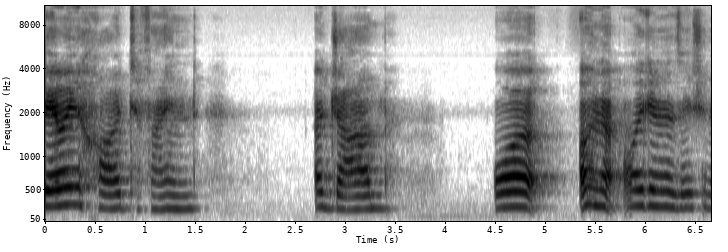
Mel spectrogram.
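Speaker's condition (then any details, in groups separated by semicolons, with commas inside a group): Cerebral palsy, left hemiplegia; left hemiplegia, full-time wheelchair user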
